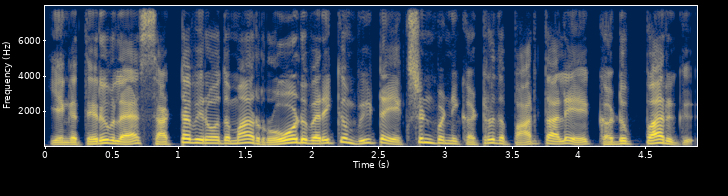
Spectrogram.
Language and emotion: Tamil, angry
